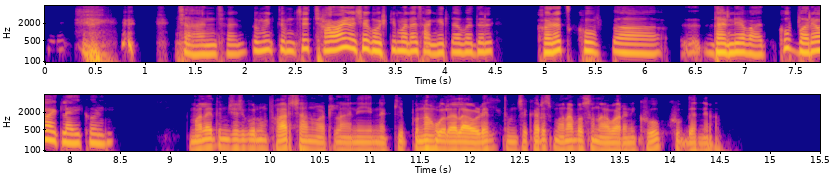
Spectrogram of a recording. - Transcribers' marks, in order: other background noise; chuckle
- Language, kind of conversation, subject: Marathi, podcast, लांब राहूनही कुटुंबाशी प्रेम जपण्यासाठी काय कराल?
